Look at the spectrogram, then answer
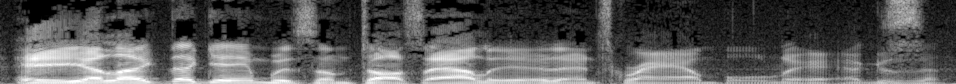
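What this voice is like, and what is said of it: Imitates another person's voice. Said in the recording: “That's a very good impression”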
